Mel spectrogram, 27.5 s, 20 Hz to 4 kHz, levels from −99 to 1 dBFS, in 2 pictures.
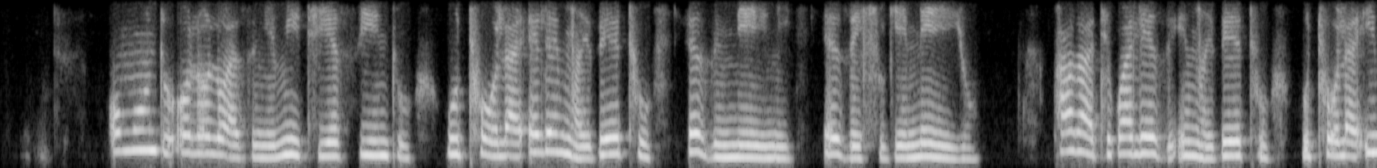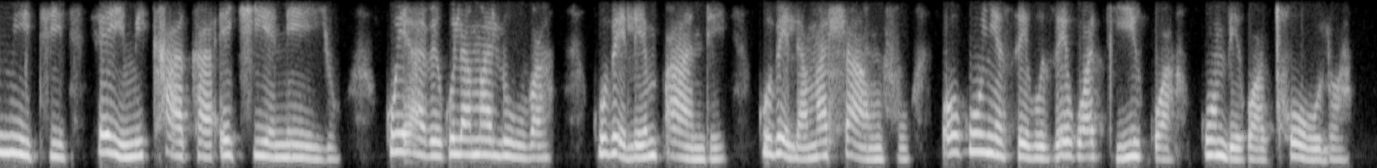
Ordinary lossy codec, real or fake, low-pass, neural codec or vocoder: Opus, 16 kbps; fake; 3.6 kHz; codec, 16 kHz in and 24 kHz out, 2.2 kbps, FireRedTTS-2 codec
